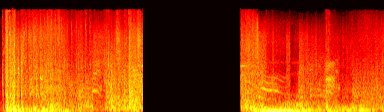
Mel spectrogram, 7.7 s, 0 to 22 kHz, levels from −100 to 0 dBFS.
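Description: At 2.86 s the audio stops dead in a rebuffering stall, sitting in silence until 4.82 s, when it picks up exactly where it left off. The player ran out of downloaded data and waited, adding about 1.96 s. Waveform and spectrogram show a flat, empty gap.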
